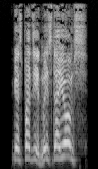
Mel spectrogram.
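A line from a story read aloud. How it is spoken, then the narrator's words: Shouted. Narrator (Russian): выкрикнул первый из миллицких дезертиров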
